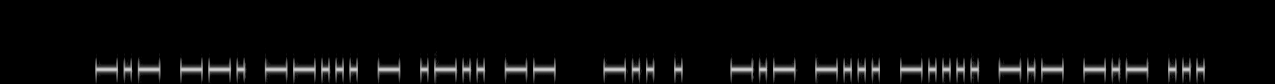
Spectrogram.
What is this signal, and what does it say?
Morse code, heard as a keyed tone, about 17 wpm, 700 Hz. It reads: KG7TLM DE KB6KKS
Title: USA Callsign DE Callsign - 6 Characters - 17wpm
